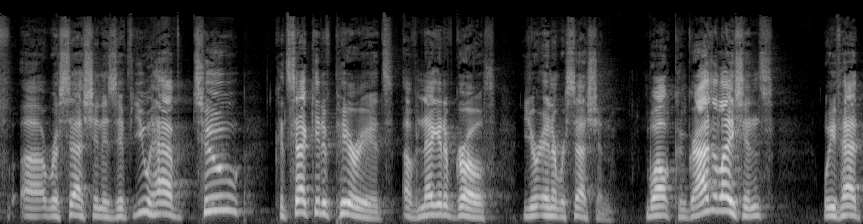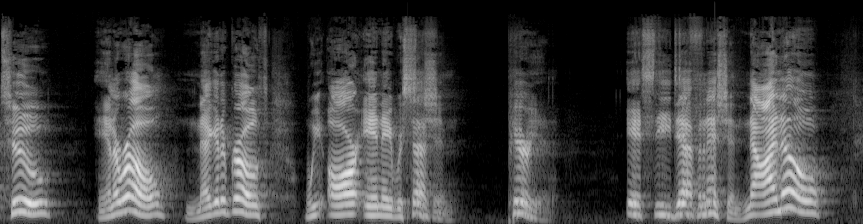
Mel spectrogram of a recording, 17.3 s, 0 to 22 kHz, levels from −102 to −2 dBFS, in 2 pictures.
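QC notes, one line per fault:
12.71–15.78 s, channel delay (doubling): just after "are in a", one channel runs 40 ms behind the other, and when the two are summed to mono the late copy lands as a distinct second attack at equal level, so the speech sounds doubled with a short slap.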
